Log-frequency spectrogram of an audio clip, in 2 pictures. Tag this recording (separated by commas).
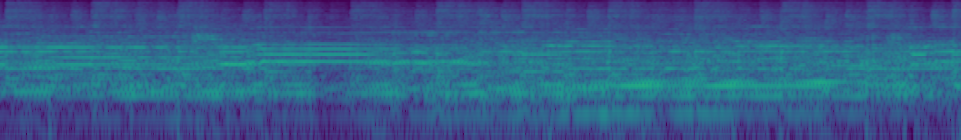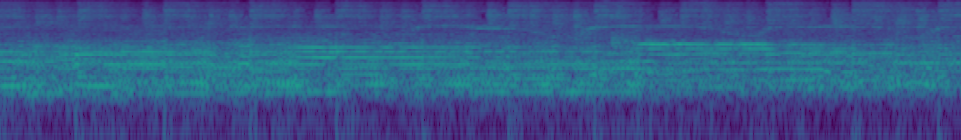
Electronic music, Techno, Music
